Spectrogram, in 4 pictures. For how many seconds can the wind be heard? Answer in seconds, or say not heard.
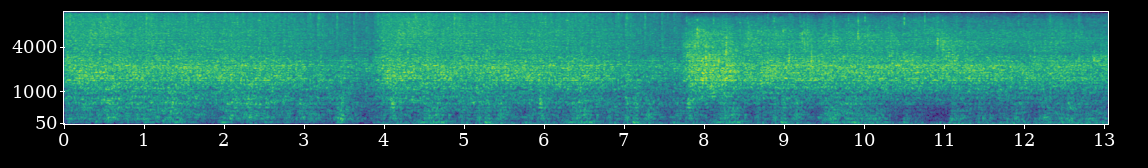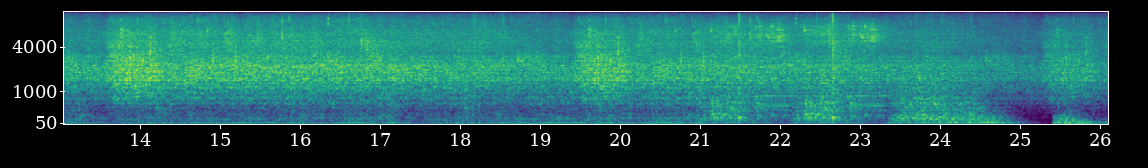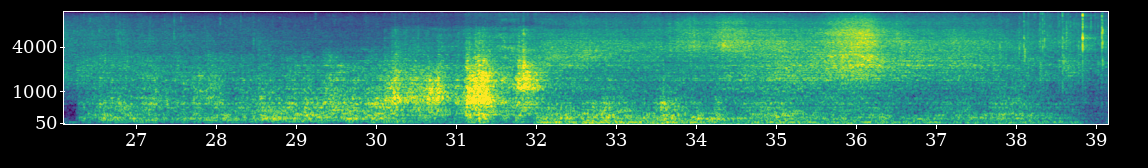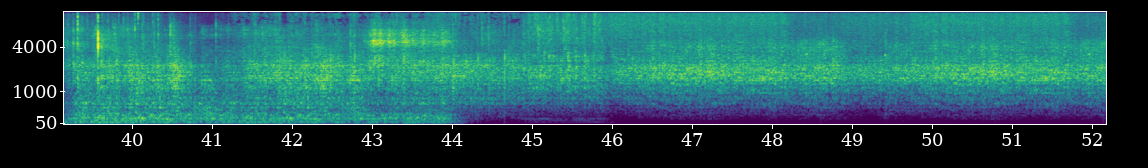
44 s.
